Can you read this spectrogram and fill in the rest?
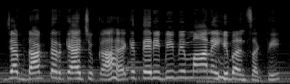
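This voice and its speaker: A woman's voice: high voice, normal speed, bright, forceful tone, faint music behind. A woman voicing a domineering older mother-in-law in a cartoon story, with a scolding, insistent and commanding manner. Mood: angry, scolding. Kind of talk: Hindi cartoon story voice acting.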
